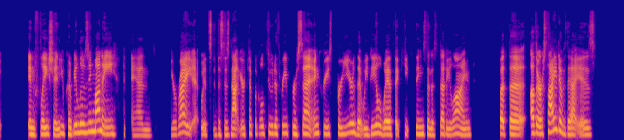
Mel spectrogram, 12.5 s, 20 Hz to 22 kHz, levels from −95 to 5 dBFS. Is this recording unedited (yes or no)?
no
